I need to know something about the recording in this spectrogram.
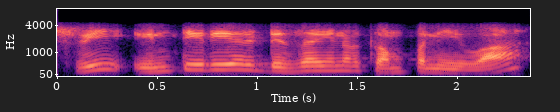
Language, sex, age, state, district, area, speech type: Sanskrit, male, 45-60, Karnataka, Chamarajanagar, urban, conversation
